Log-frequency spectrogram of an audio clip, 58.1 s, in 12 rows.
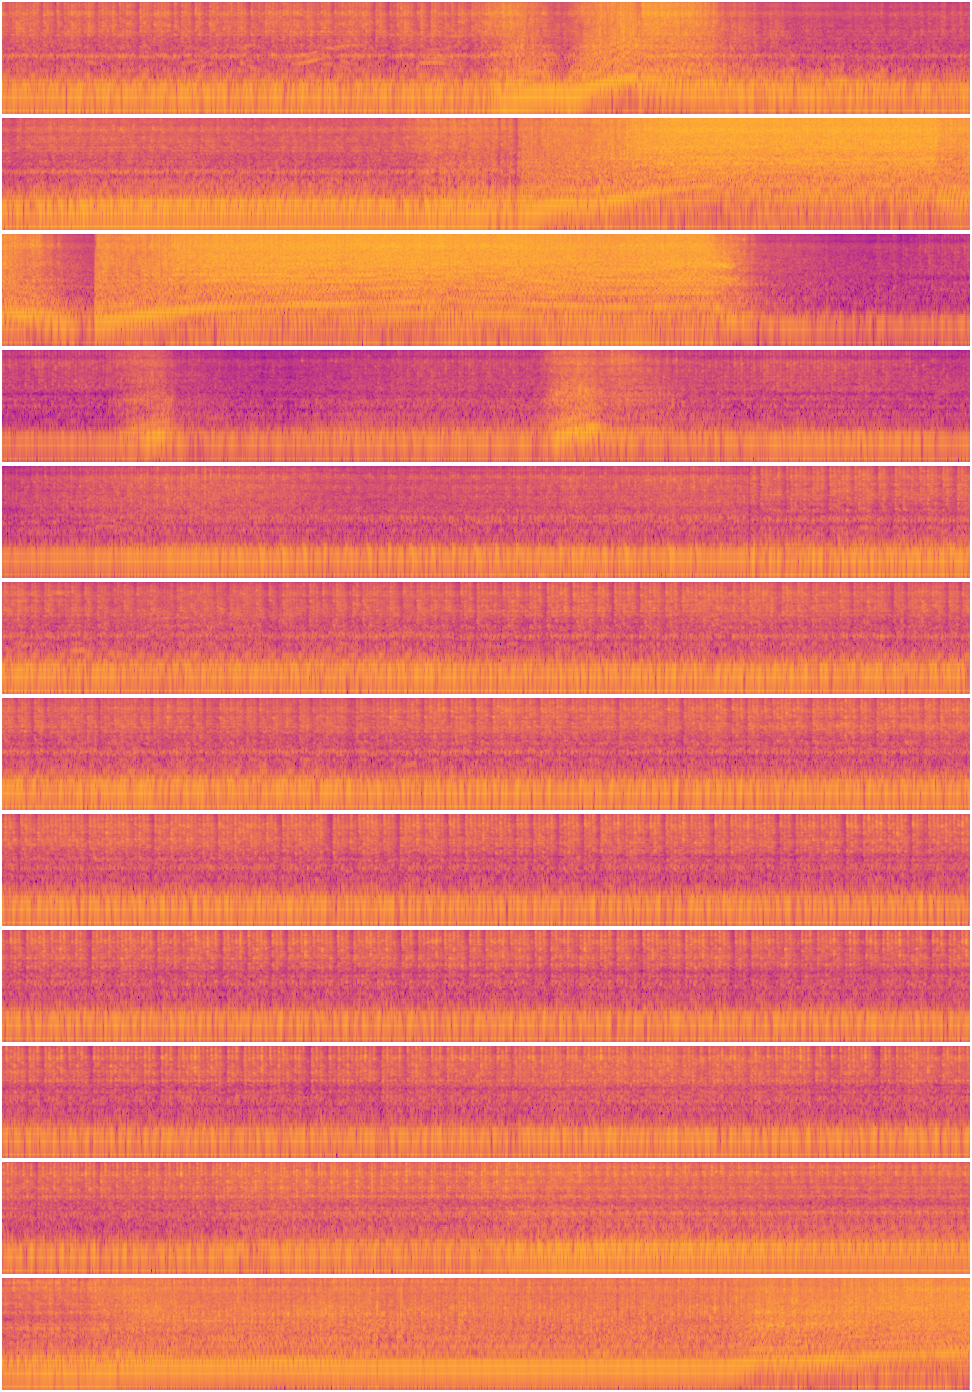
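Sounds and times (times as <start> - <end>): car engine idling: 0.0 - 58.0
car engine revving hard: 1.5 - 4.1, 6.9 - 13.8, 15.1 - 15.7, 17.2 - 18.2, 49.5 - 58.0.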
